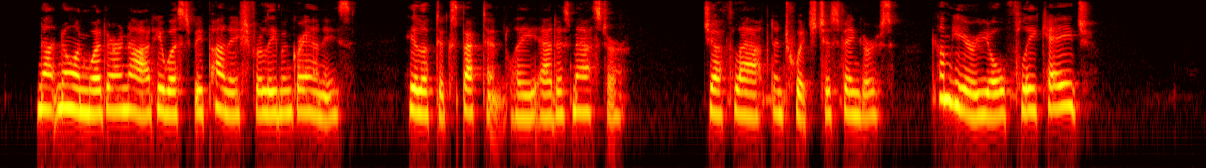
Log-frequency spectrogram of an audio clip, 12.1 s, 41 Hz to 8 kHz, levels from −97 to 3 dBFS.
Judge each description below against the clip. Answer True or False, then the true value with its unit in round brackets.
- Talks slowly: False (155 wpm)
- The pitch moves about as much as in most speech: False (2.3 semitones)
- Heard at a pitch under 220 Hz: False (230 Hz)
